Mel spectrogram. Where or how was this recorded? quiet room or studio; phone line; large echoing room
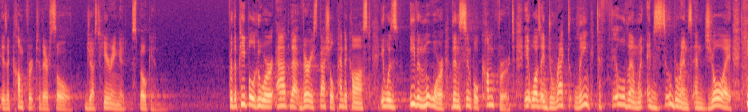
large echoing room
